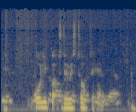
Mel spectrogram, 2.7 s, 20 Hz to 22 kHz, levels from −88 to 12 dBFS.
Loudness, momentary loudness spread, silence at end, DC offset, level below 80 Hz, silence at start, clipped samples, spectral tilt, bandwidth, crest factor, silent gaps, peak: -15 LUFS; 17 LU; 0 s; under 0.1%; -40 dBFS; 0.05 s; under 0.1%; -7.5 dB/octave; 16.5 kHz; 14 dB; none; -2 dBFS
